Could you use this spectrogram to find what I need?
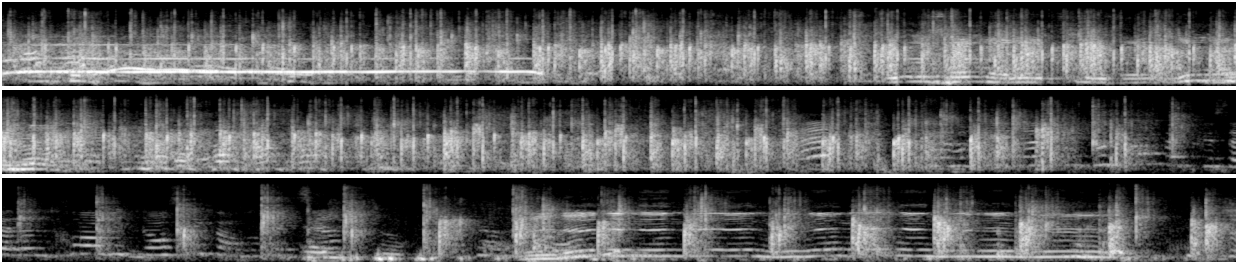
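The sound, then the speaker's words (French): Applause from an audience at an open-stage evening, honouring the women performers: dense, steady clapping that fills the whole stretch, with voices and tonal sounds joining toward the end. “Un applaudissement aux femmes. Bravo.”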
